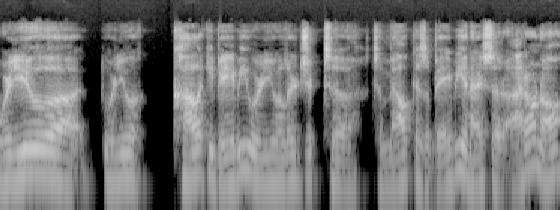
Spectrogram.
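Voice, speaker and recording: Against a quiet background, a man with a fairly high pitch talks at a fairly quick pace, somewhat breathy and with fairly even intonation. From Minnesota, US. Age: 60s. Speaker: recovery advocate sharing personal story. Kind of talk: interview testimony.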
